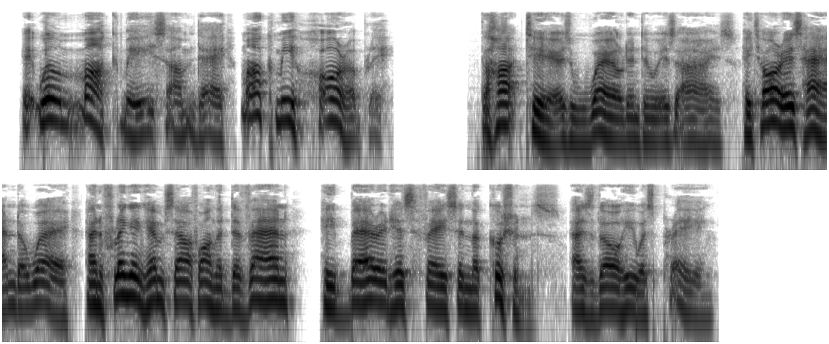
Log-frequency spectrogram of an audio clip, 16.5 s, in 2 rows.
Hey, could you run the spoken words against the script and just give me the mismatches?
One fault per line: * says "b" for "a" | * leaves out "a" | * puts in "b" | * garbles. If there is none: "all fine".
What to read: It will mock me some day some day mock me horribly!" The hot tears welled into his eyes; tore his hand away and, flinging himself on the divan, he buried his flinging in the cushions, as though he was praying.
* leaves out "some day"
* puts in "he"
* says "face" for "flinging"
